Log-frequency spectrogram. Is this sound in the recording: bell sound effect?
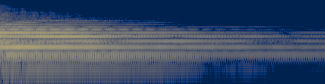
yes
